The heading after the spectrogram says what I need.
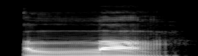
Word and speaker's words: Allah: So there's no other deity but Allah. Allah. There's no other deity but Allah. Now, it's talking about all of us. We say Allah for tones, but it's pronounced all ah.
